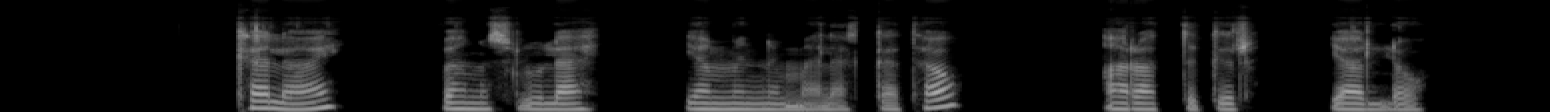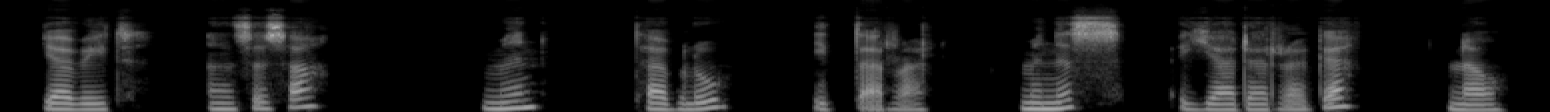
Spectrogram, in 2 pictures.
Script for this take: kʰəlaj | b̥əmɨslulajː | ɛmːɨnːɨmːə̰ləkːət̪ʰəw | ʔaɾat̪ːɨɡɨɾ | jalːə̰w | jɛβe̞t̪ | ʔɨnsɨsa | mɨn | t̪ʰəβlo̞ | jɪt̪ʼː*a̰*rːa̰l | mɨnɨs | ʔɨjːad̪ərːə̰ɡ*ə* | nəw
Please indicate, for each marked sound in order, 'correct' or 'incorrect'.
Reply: incorrect, correct

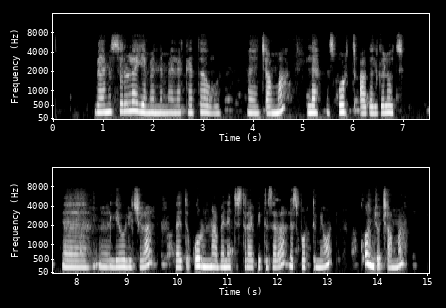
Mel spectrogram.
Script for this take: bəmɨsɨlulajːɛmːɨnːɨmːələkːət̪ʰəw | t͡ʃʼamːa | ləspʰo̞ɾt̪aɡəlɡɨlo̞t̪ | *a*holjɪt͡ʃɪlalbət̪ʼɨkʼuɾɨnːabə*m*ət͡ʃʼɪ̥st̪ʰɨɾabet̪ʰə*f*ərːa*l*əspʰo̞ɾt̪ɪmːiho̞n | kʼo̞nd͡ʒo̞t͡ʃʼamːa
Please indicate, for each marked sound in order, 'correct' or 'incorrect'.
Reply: incorrect, incorrect, incorrect, correct

